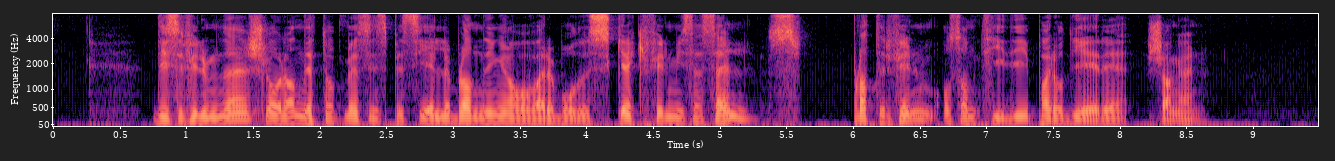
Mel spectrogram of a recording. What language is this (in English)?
Norwegian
